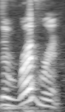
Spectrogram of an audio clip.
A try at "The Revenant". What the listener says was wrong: sounds like you're saying the Reverend, like the priest,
